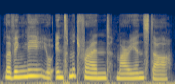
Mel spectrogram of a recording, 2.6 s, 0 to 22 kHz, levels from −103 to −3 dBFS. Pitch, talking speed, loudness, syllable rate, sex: 230 Hz, 115 wpm, -16 LUFS, 5.1 syllables/s, female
